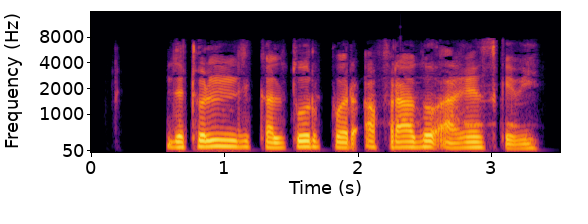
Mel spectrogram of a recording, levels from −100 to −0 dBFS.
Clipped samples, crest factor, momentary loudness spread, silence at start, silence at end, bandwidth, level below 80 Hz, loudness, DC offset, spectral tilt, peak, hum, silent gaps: under 0.1%; 14 dB; 7 LU; 0.55 s; 0.2 s; 7.6 kHz; -52 dBFS; -15 LUFS; under 0.1%; -8 dB/octave; 0 dBFS; none; none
